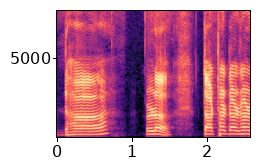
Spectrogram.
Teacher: बिना अपनी जिह्वा को मूर्धा में लड़ाए आप नहीं बोल सकते टाठा डाढ़ा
